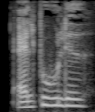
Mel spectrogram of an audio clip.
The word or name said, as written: albueled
